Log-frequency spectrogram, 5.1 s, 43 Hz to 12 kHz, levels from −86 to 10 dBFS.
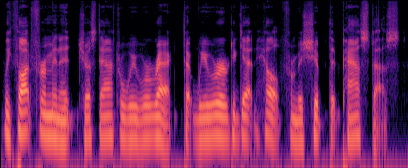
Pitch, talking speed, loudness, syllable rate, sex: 120 Hz, 260 wpm, -21 LUFS, 6.0 syllables/s, male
